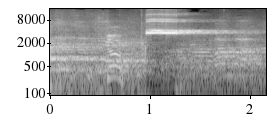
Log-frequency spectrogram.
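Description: A referee's whistle blown once, a short high blast about a second in, marking the end of the wrestling bout as the clock runs out. Shouting voices run underneath.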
